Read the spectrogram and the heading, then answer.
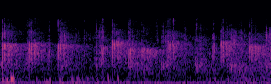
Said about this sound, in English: Let's give it up. There, there's some claps going on here.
